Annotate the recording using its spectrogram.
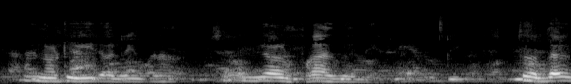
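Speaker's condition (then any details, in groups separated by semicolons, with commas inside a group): Speech loss after head injury; speech feels heavy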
